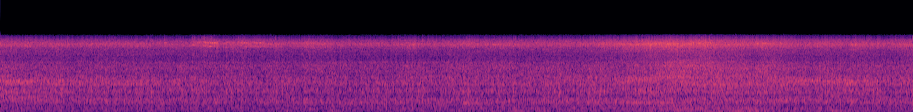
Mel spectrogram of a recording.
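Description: Tank cars of a freight train rolling past at speed: a steady rumble of steel wheels on rail. A faint high wheel squeal wavers in at times.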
